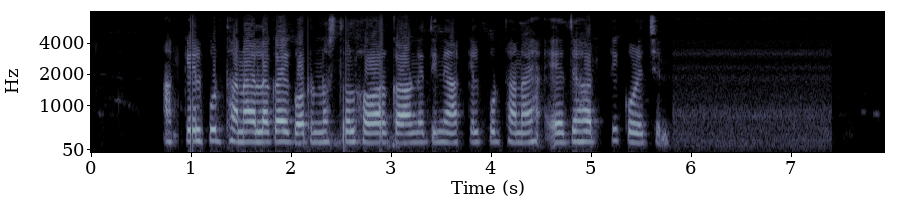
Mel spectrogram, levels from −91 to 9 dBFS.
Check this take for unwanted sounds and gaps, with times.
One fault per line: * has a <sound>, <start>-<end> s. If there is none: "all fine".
all fine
